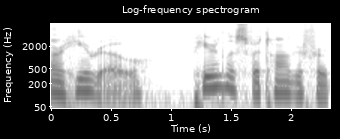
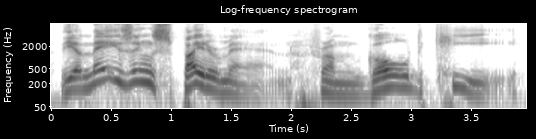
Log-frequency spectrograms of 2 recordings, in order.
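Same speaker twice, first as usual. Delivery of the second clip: slow, louder title announcement; announcer title; 2 semitones higher, 9 dB louder, slower than usual. Shown as a demonstration. Host presenting the comic book, slow showman announcement. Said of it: "entertain you with".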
